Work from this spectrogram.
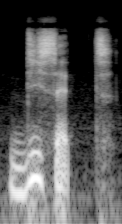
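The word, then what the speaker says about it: dix-sept: then for the pronunciation deset okay so you don't insist on the S deset deset okay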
